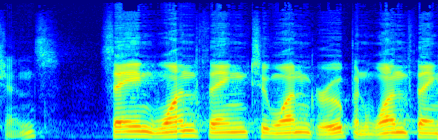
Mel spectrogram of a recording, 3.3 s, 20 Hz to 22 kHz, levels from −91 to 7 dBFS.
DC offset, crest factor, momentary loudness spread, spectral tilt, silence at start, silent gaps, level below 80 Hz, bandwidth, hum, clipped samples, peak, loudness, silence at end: under 0.1%; 20 dB; 11 LU; -5.5 dB/octave; 0 s; none; -70 dBFS; 20 kHz; none; under 0.1%; -2 dBFS; -20 LUFS; 0 s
